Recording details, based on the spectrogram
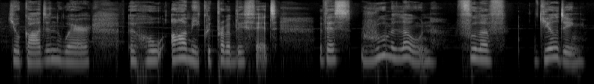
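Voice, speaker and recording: Slow-talking French seamstress, played by a woman. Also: medium pitch, darkish tone, no room sound, clean studio sound. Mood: reproachful, candid. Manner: formal, deliberate, bluntly candid. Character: candid, proud French seamstress in steampunk Paris. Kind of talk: intimate scripted audio roleplay.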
